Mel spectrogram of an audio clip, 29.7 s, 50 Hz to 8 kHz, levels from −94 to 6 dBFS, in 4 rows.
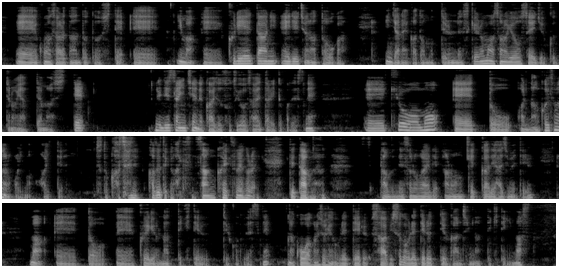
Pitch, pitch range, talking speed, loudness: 90 Hz, 85-110 Hz, 445 characters per minute, -37 LUFS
